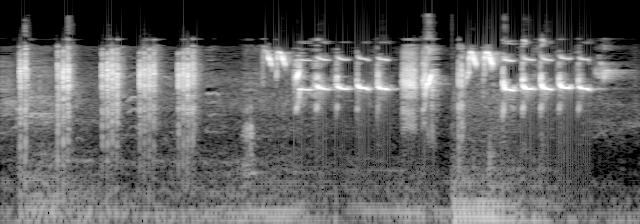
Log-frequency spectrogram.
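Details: Common myna trapping-lure calls: five evenly spaced loud harsh squawks, then rapid rattling runs of sharp whistled notes interspersed with grating chirps.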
